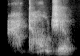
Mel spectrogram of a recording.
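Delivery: barely voiced, breathy mouthing; just shape the words, almost no sound; mouthed. A narrator's reading. Lulu silently signals Harvey across the table, mouthed. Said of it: "she mouthed".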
